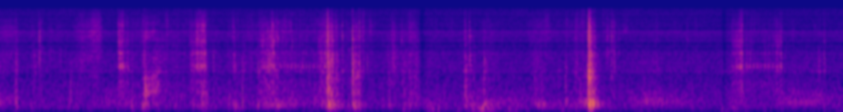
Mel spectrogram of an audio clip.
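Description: Absima Sherpa RC rock crawler clambering over loose stones and gravel: scattered clicks and knocks of rock under its tyres and chassis, the loudest sharp knock about seven seconds in.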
